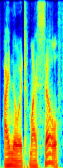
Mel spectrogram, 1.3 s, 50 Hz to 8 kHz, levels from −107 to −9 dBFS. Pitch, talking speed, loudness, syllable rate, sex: 100 Hz, 190 wpm, -19 LUFS, 4.4 syllables/s, male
